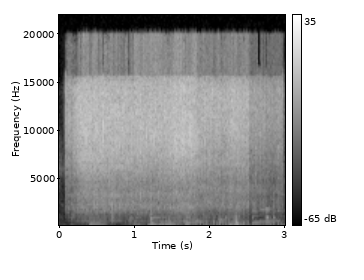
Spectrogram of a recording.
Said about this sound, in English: Then we're gonna lightly fry this.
